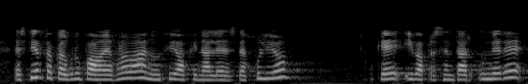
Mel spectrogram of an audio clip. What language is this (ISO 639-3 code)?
spa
